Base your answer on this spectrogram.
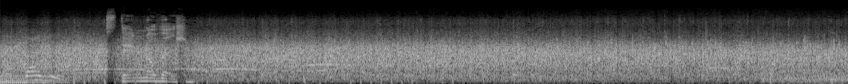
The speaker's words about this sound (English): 1997's Essence Award recipient, Mr. Bill Cosby. Yeah, that's when he had Kids Say the Darndest Things, the TV show. It was very popular. This is him at his peak. Ultimate peak. Yeah, peak. Listen to the applause.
